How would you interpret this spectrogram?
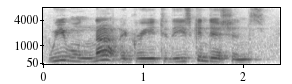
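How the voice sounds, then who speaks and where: Slightly high-voiced skeptical campaigner played by a man. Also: lively intonation, normal speed, pushed and bright, low-quality recording. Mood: skeptical, indignant. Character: skeptical, indignant male environmental campaigner. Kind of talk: scripted amateur puppet show dialogue.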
